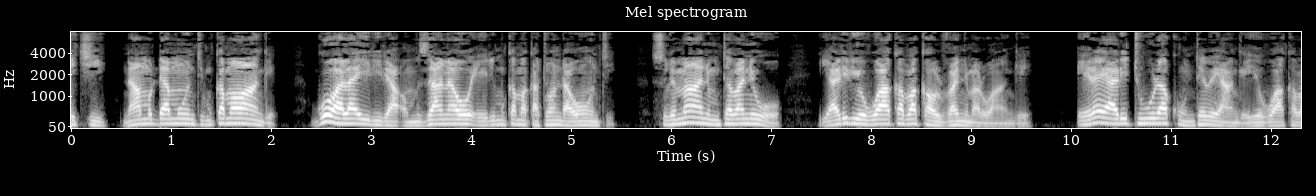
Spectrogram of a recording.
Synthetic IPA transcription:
ci | namudamuːntimukamawaːŋɡe̞ | ɡwowalajiɾiɾaʔo̞muzaːnawo̞e̞ɾimukamakato̞ːndawoːnti | sule̞manimutaβaniwo̞ | jaliɾjo̞βwaːkaβakao̞luvaɲuma̰lwa̰ːŋɡe̞ː | ɾajalituːlakunte̞βe̞jaːŋɡe̞ːjo̞ːβwaːkaβ

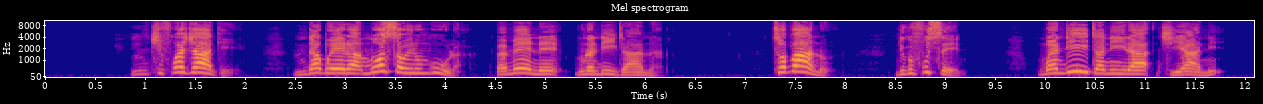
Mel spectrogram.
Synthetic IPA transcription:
nt͡ʃʰifuwat͡ʃakɛ | ndaɓwɛɾamɔsawiɾuŋɡula̰ | pamɛnɛmunandiːtaːna̰ | t͡sɔp̬anɔ̰ | ndik̬ufusɛ̰ːni | mwandiːtaniɾat͡ʃijaːni

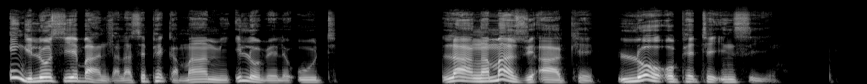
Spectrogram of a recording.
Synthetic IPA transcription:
iŋilosijɛβand͡ɮʱalasɛpʰɛɡ̥ʱamamiʔilɔβɛlɛʔuːtʰi̥ | laŋamazwiʔakʰɛ | lɔʔɔpʰɛtʰɛʔint͡sʼiːŋɔ

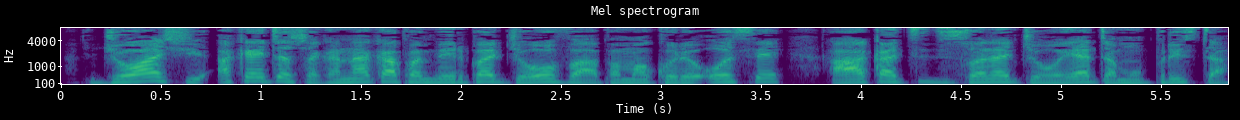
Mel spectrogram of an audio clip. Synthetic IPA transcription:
d͡ʒo̞aʃiʔakait̬aʐakanakapambe̞ɾipad͡ʒe̞ɦo̞vʱapamako̞ɾe̞ʔo̞se̞ | aːkad͡zid͡ziswanad͡ʒe̞ɦojadʱamupriːsta

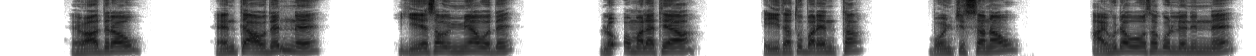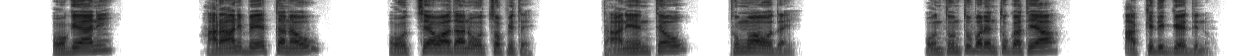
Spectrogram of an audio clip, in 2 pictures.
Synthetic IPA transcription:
hɛ̰waːd̪ɪɾɐw | hɪnt̪ːɛɐwʊd̪ɛnːɛ | jeːs̬ɐwɪmːɪjaːwɔd̪ɛ | lɔʔɔmɐlɐt̪ɪjaː | iːt̪ɐt̪ʊbɐɾɛnt̪ːɐ | bɔnt͡ʃːɪsːɐnɐw | ʔɐjhʊd̪ɐwo̞ːs̬ɐɡɔlːɛnɪnːɛ | ɔɡɪjaːnɪ | hɐ̰ɾaːnɪbɛʔɛt̪ːɐnɐw | ʔo̞ːt͡sːɪjaːwaːd̪ɐno̞ːt͡sːɔpːɪt̪ɛ̰ | t̪a̰ːnɪhɪnt̪ːɛw | t̪ʊmʊwaːɔd̪ɐ̰j | ʔʊnt̪ːʊnt̪ːʊbɐɾɛnt̪ːʊɡɐt̪ɪjaː | ʔɐkːɪd̪ɪɡːe̞ːd̪ːɪnɔ

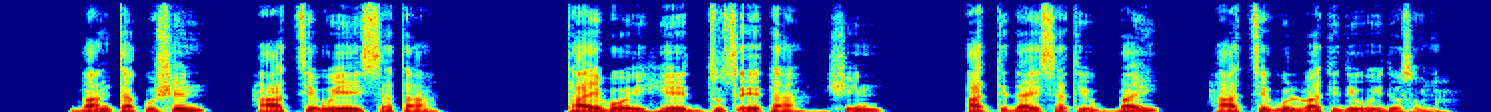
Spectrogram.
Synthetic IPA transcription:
bɐnt̪ːɐkʊʃɛn | haːt͡sːɛʊjɛjsːɐt̪ɐ | t̪ɐjbɔjɦe̞ːd͡zːʊt͡sʼeːt̪ɐʃɪn | ʔɐt̪ːɪd̪ɐjsːɐt̪ɪʊbːɐj | haːt͡sːɛɡʊlbɐt̪ɪd̪ɪʊjd̪ɔsɔ̰nɐ̰

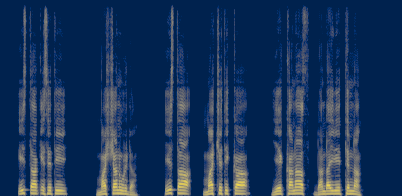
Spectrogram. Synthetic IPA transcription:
ʔɪst̪ːɐkʼɪs̬ɛt̪ɪ | mɐʃːɐnʊɾɪd̪ɐ̰ | ʔɪst̪ːɐ | mɐt͡ʃːɛt̪ɪkːɐ | je̞ːkːɐnaːs | d̪ɐnd̪ɐjɪbe̞ːt̪ːɛnːɐ

